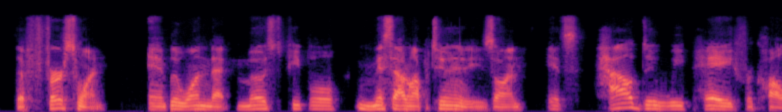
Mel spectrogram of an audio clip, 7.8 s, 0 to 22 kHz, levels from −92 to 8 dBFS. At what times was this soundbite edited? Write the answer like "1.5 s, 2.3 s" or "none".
1.7 s, 3.5 s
